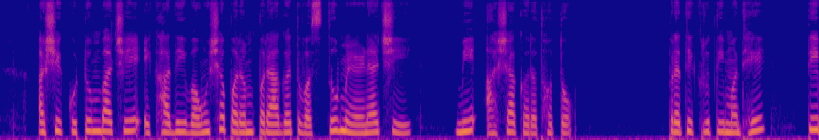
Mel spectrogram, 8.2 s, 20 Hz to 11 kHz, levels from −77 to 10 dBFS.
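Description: No technical faults can be heard anywhere in this recording.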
